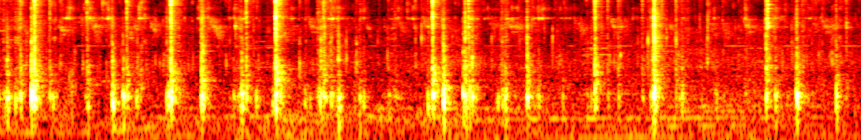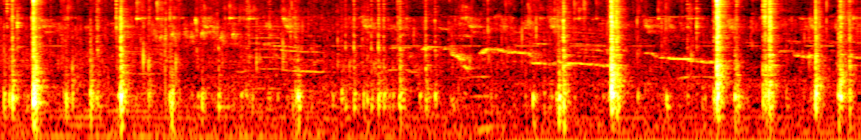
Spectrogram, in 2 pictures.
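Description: Two puppies eating from stainless steel bowls set in a wooden stand: irregular clinks and knocks of their muzzles against the metal bowls, with chewing.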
